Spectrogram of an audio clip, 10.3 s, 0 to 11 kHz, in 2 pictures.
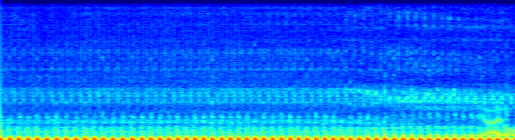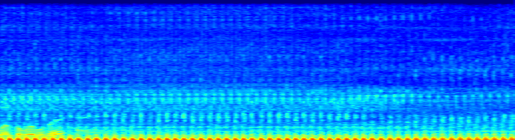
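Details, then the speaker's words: CSC SG250 single-cylinder motorcycle after MotoCult Stage 4 Plus engine kit install, idle screw adjusted: steady deep thump idle about ten pulses a second with valves tapping; sounds healthy. "sounds sweet. And it didn't blow up. So that's a win right there. I can hear the valves tap, tap, tapping away. They sound happy."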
